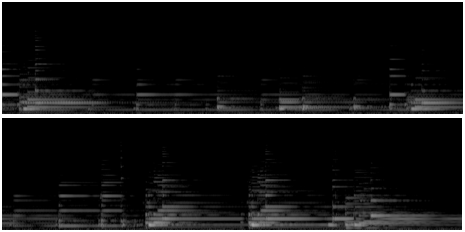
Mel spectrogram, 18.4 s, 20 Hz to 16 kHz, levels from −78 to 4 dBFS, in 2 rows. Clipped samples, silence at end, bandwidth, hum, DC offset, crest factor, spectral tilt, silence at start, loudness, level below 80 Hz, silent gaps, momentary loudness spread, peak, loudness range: under 0.1%; 0 s; 13.5 kHz; none; under 0.1%; 20 dB; -8.5 dB/octave; 0 s; -44 LUFS; -68 dBFS; none; 20 LU; -24 dBFS; 12 LU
